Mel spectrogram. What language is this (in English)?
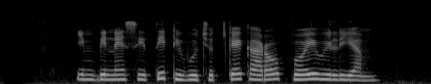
Javanese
